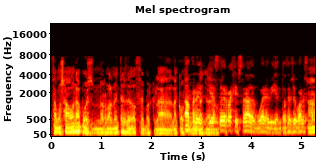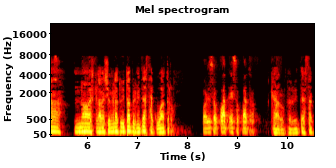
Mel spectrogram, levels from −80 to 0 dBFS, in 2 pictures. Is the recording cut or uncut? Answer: uncut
